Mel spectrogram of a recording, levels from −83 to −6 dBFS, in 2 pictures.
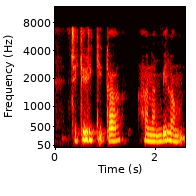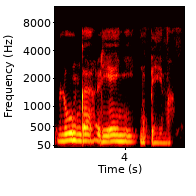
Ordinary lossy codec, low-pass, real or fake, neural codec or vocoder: MP3, 64 kbps; 7.2 kHz; fake; codec, 16 kHz, 8 kbps, FunCodec, trained on LibriTTS, 25 frames a second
